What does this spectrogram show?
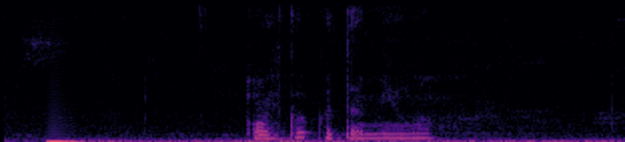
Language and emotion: Russian, sad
